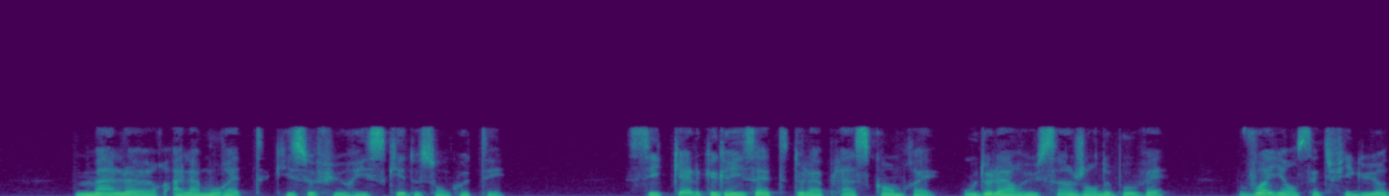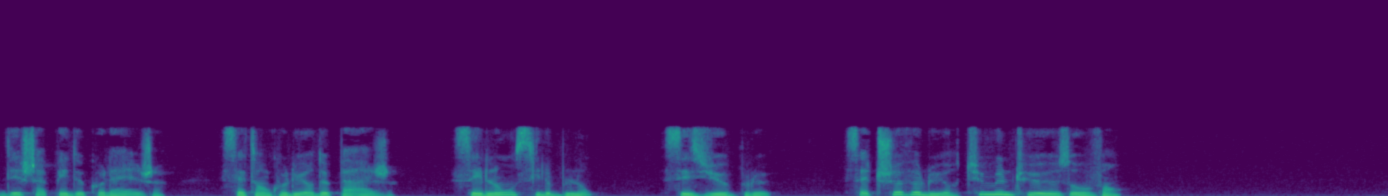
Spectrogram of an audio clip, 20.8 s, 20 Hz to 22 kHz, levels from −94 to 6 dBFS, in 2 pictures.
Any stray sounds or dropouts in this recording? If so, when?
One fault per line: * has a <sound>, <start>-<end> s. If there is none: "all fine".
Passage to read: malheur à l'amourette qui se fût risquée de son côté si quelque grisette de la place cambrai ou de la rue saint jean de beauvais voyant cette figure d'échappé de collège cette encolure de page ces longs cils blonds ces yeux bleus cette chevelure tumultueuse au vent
all fine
